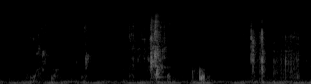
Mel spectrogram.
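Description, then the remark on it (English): Wet sipping and gulping as someone drinks soda from a can in their room, with a few sharp slurps and swallows spread over a few seconds and no talking. “I'm going to drink some of this soda.”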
